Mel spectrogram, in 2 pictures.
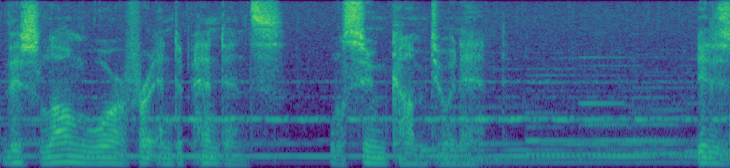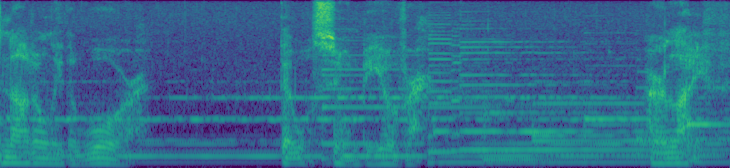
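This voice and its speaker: An actor playing a stoic, weary warrior in a video game, speaking with grave, measured solemnity. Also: male voice, low-pitched, fairly even intonation. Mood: solemn, resigned. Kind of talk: dramatic video game voice acting. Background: music.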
